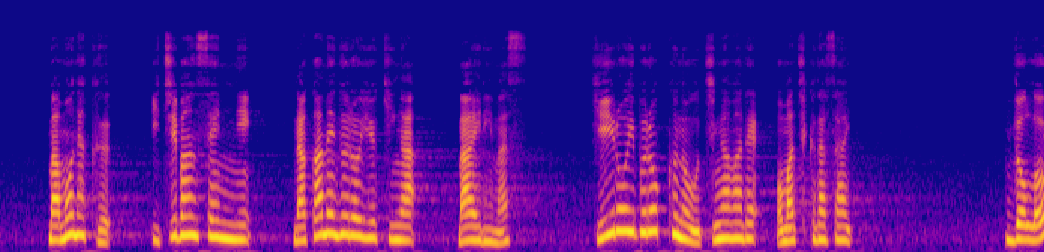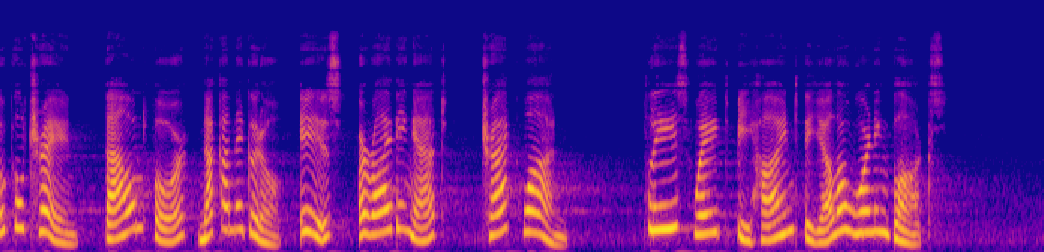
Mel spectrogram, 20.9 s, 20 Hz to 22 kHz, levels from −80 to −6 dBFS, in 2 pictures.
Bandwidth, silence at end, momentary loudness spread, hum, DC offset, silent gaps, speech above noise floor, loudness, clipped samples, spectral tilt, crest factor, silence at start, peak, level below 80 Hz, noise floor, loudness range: 13 kHz; 1.25 s; 12 LU; none; under 0.1%; none; 42 dB; -17 LUFS; under 0.1%; -7 dB/octave; 18 dB; 0.5 s; 0 dBFS; -70 dBFS; -58 dBFS; 4 LU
